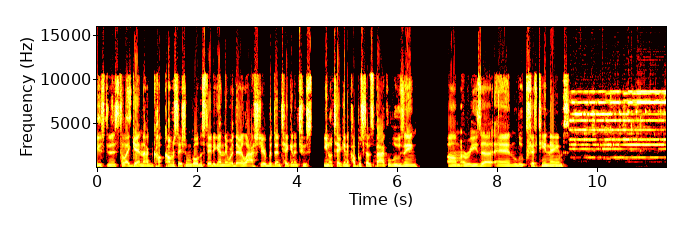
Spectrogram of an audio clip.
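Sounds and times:
speech: 0:00.0 - 0:09.8
bell ringing continuously to mark an eaten hot dog: 0:09.4 - 0:11.3.

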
